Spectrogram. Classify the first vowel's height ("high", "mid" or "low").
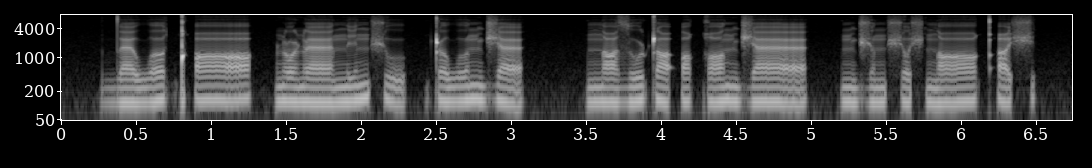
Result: low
